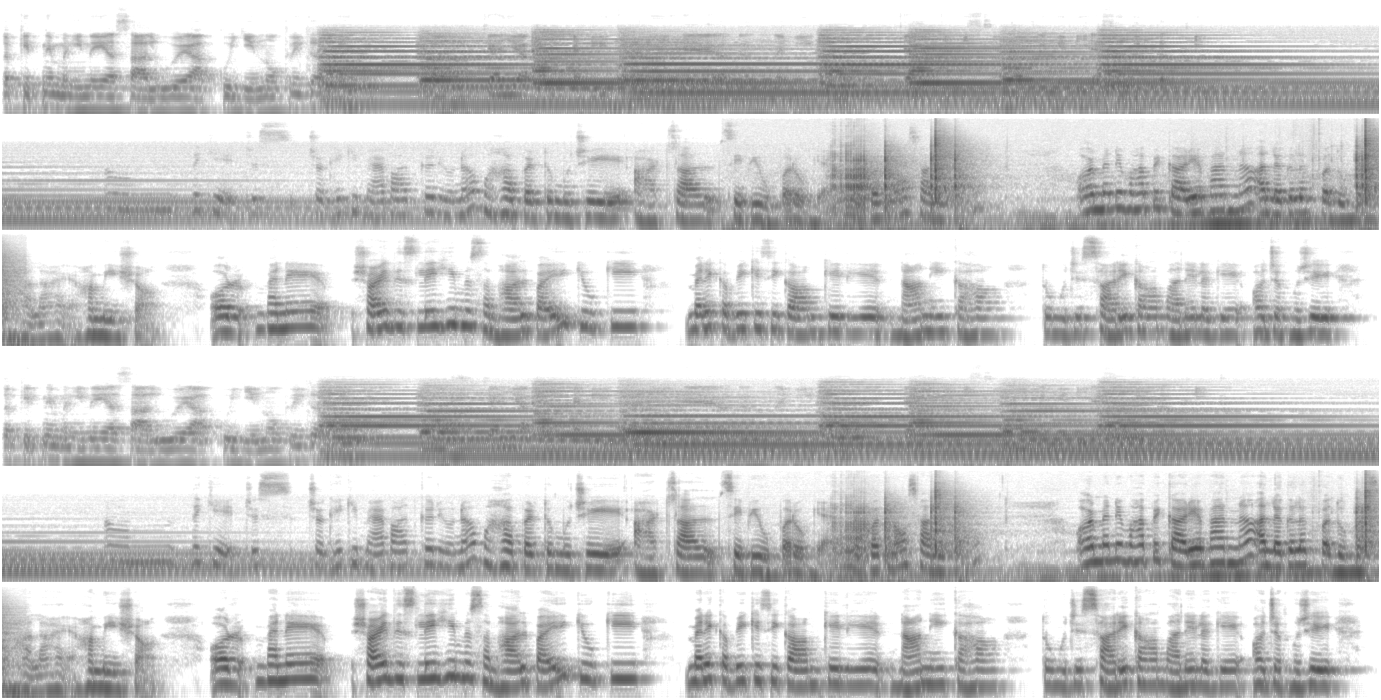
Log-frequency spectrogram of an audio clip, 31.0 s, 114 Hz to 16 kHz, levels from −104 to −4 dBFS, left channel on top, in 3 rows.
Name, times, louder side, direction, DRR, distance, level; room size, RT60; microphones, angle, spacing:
voice 1, 0.0-2.8 3.2-9.1, left 2 dB, 70° left, 1.4 m, -59 dB
sound 1, 2.4-15.2 15.9-16.0, left 2 dB, 40° left, 1.3 m, -47 dB
voice 2, 11.1-12.3 12.6-17.6 18.4-21.8 22.2-25.5 25.8-28.1 28.5-30.9, right 3 dB, 30° right, 0.4 m, -48 dB
sound 2, 15.7-20.8, left 2 dB, 20° left, 0.6 m, -48 dB
5.7 x 4.5 x 4.4 m
head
